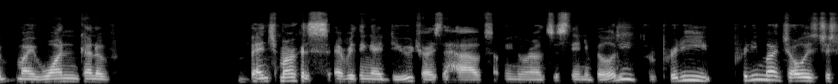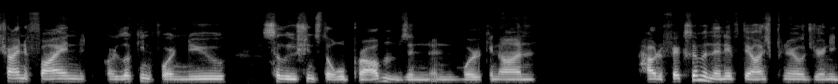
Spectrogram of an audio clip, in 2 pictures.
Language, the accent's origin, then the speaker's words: English; British Columbia, Canada; We're both from the West Coast. I live just outside of Vancouver, 5 minutes away from a place called Burnaby Mountain.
